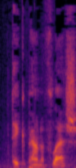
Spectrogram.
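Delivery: ordinary delivery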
